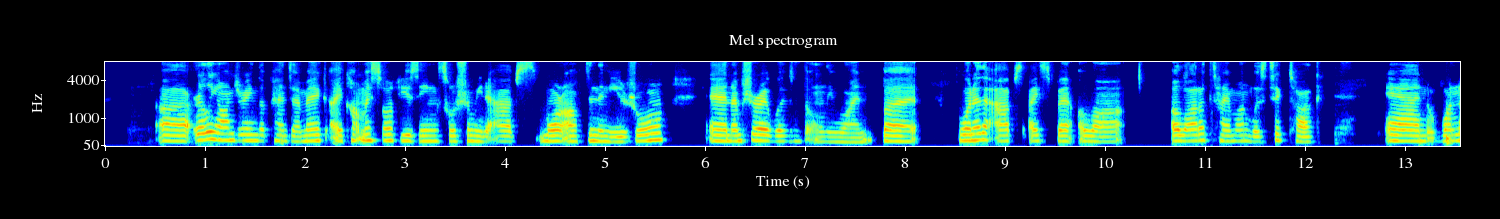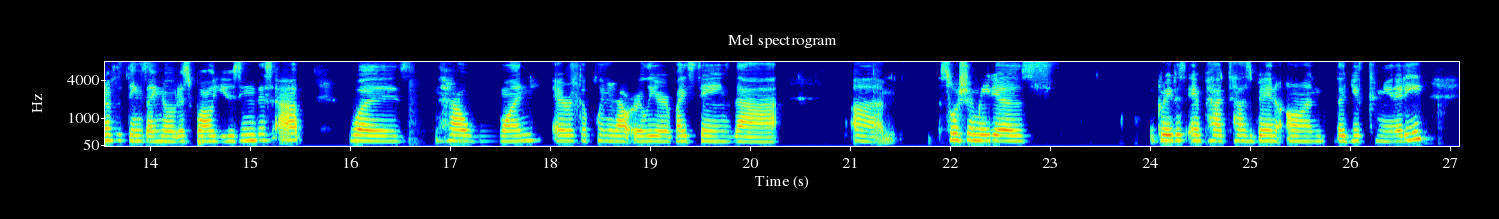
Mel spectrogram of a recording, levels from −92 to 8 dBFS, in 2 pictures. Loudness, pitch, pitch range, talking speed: -26 LUFS, 195 Hz, 185-210 Hz, 160 wpm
